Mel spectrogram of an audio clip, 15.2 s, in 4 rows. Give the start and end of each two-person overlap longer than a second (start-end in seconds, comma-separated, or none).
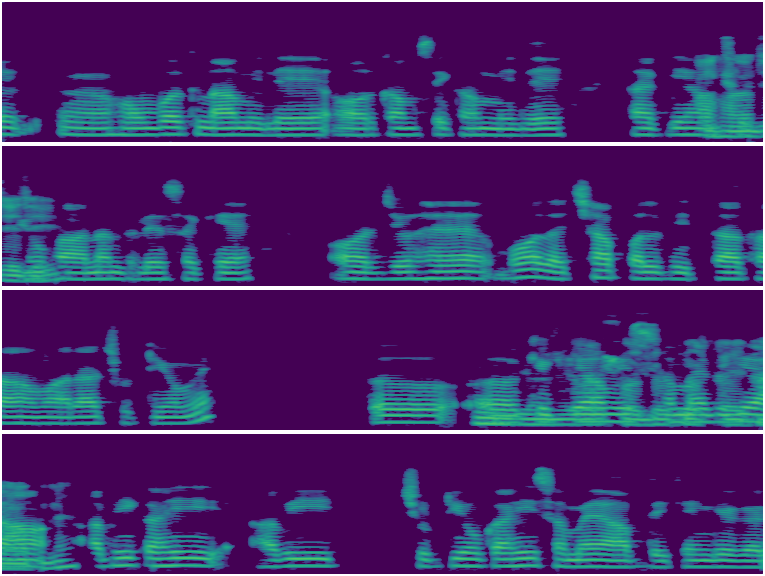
10.0-11.8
